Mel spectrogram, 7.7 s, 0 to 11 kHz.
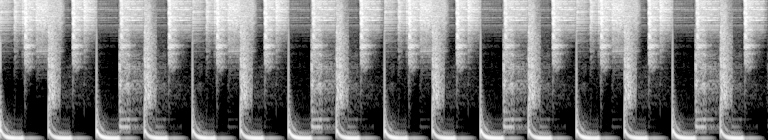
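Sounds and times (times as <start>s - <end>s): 
drum loop: 0.0s - 7.6s.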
